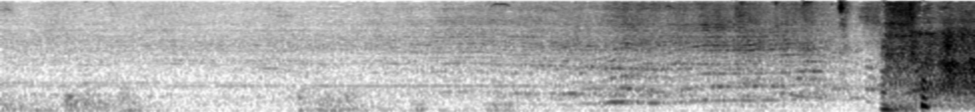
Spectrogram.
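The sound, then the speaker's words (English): Mechanical humming builds gradually as a fixed-wing delivery drone is snagged out of the sky and dropped onto an actively inflated cushion, ending in an abrupt, loud burst of noise. “We snag the plane out of the sky and then we gently plop it onto an actively inflated cushion. This is basically a combination of an aircraft carrier and a bouncy castle.”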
